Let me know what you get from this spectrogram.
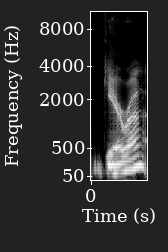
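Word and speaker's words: Guerra: be for music uh artist John Gara I think I'm pronouncing his last name correct it's gu e r r a his album ordinary ways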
